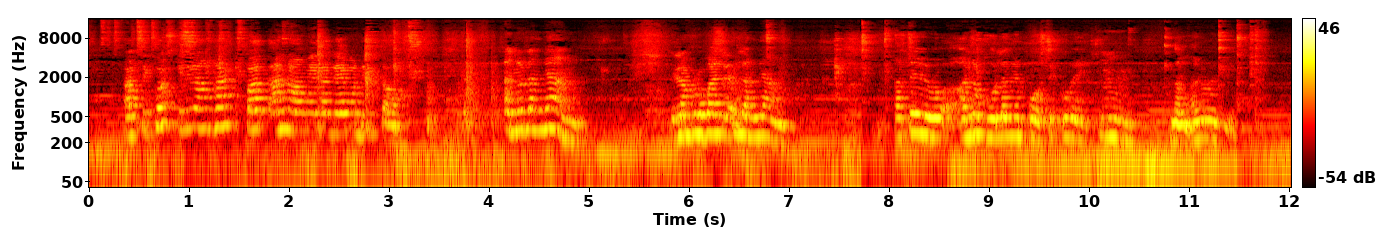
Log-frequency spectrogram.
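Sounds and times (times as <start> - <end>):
background music: 0.0 - 12.0
cutlery clinking on plates: 11.3 - 11.8.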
